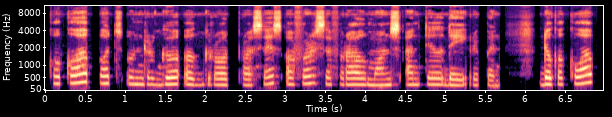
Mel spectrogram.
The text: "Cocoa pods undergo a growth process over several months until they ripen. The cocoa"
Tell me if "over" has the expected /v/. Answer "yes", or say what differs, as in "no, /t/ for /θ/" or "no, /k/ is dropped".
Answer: no, /f/ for /v/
